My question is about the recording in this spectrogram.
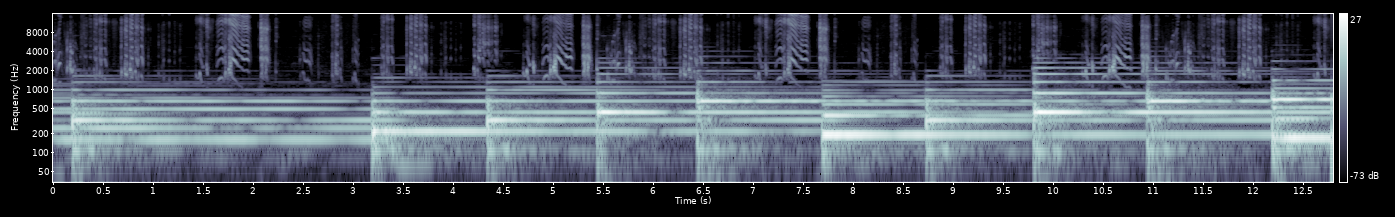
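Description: Slow, calm piano music. One chord rings for about three seconds, then a new chord is struck roughly once a second. Faint high chirps are mixed in throughout.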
